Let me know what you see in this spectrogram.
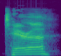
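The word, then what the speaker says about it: Thera: that's what we're talking about right there that's pronounced Terra Terra silent yes okay ah so that's so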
